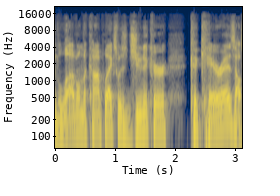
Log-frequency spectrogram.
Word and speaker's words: Juniker: The other hitter that I absolutely love on the complex was Juniker Kakarz. I'll spell that out. It's J U N I K E R Juniker.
